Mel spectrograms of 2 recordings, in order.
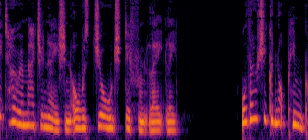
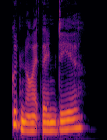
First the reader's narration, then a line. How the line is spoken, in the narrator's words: he said again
